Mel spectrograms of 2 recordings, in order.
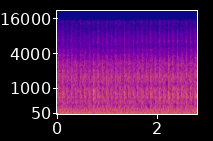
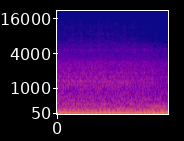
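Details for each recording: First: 2005 Duramax with an Allison 1000 transmission at 299K miles, idling in drive, neutral and reverse: a fast rattling clatter of about three knocks a second from the bellhousing area, caused by a cracked flexplate slopping around. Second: 2005 Duramax with Allison 1000 at 299K miles after cracked flexplate replacement and shorted transmission wiring fixed: steady, even diesel idle with smooth low rumble, no more knocking from bellhousing.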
